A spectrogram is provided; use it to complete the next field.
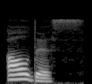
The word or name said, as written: aldous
